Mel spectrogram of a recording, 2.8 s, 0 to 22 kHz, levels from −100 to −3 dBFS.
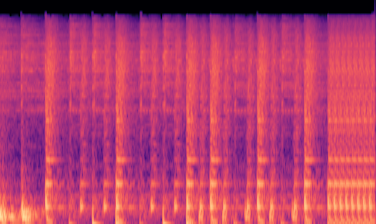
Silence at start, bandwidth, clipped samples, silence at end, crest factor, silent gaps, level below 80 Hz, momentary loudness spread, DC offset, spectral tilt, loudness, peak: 0 s; 17 kHz; under 0.1%; 0 s; 18 dB; none; -34 dBFS; 4 LU; under 0.1%; -3.5 dB/octave; -20 LUFS; -2 dBFS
